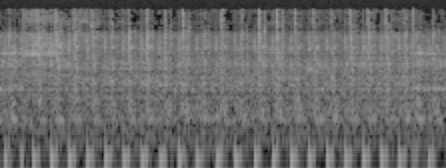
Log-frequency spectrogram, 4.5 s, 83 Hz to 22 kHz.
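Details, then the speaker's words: Royal Enfield Bullet with hydraulic tappets, running at low speed. Even slow single-cylinder thump at about 167 per minute with no tapping over the beat. Normal low-speed running; the hydraulic-system sound is expected even on a new bike. "అవన్నీ మావలే, మనం కొత్త బండి కొన్నా సరే ఆ sound ఉండాల్సిందే. నార్మల్గా slow speed అలా ఉంది."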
